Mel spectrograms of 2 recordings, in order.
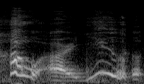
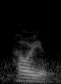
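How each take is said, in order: First: It is spoken with wavy, varied pitch. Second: It is spoken in a flat monotone. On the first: The speaker seems sincere. The speaker calls it right. "put in the waves" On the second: The speaker seems insincere. The speaker calls it wrong. "we need to watch out whether we're speaking in a monotone"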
